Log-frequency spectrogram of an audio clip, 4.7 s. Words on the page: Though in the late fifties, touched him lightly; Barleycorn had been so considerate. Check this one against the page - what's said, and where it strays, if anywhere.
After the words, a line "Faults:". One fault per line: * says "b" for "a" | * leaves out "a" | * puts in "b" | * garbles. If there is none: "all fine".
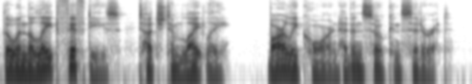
Though in the late fifties, touched him lightly; Barleycorn had been so considerate.
Faults:
all fine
